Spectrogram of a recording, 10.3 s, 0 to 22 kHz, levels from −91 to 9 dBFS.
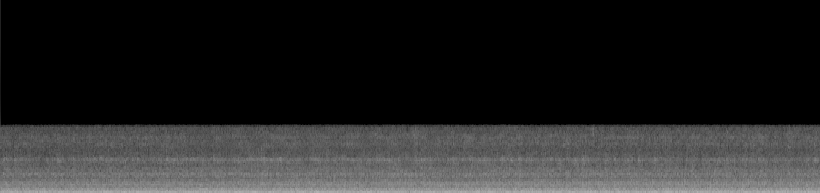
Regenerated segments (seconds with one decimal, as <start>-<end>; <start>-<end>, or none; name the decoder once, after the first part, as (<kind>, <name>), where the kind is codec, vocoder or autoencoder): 2.4-5.9 (codec, DAC)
